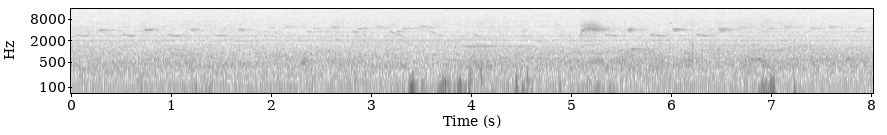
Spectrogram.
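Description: Near silence with faint birdsong: short high chirps repeating steadily. A few soft low thumps come around the middle and again near the end.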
